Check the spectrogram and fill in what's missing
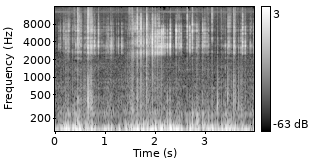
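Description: Fingernails scratch and tap the sides of a black studio microphone's metal mesh grille. A dense, rumbling low scraping is heard throughout, with faint bright crackles and ticks layered over it.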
